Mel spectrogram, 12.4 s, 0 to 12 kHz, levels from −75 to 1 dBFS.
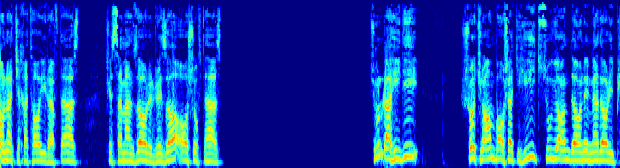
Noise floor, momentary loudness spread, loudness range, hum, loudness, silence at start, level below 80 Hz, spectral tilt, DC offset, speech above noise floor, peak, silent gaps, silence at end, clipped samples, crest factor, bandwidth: -62 dBFS; 8 LU; 7 LU; none; -24 LUFS; 0 s; -70 dBFS; -4.5 dB/octave; under 0.1%; 38 dB; -8 dBFS; 4.50-7.33 s; 0 s; under 0.1%; 18 dB; 11.5 kHz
